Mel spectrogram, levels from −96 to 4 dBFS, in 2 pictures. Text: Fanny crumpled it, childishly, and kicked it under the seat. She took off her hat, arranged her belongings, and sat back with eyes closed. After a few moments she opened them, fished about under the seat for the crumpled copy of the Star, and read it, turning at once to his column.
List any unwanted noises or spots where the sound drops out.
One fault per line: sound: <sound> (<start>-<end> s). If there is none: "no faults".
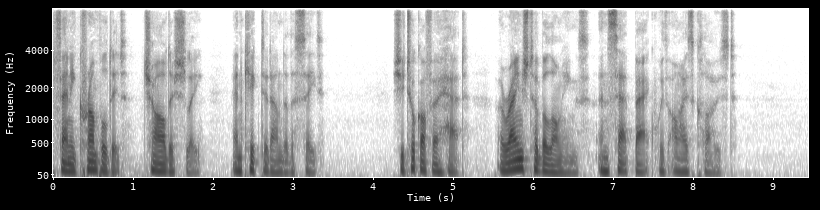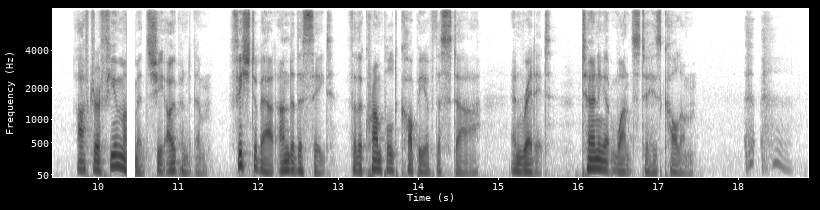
sound: dropout (10.3-10.5 s)
sound: throat clearing (18.1-18.7 s)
